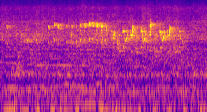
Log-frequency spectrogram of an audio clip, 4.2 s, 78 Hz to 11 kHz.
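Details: Yellow-vented bulbul singing in reaction to running bathroom tap water, recorded 11 June 2020: a lively jumble of bubbly, chattering twitters in quick succession, rising in intensity midway, over a steady hiss of flowing water.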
